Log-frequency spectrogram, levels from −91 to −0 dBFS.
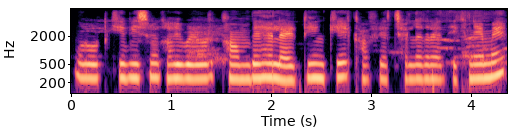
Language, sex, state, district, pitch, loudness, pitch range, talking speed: Hindi, female, Bihar, Supaul, 250 Hz, -14 LUFS, 245-255 Hz, 245 wpm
